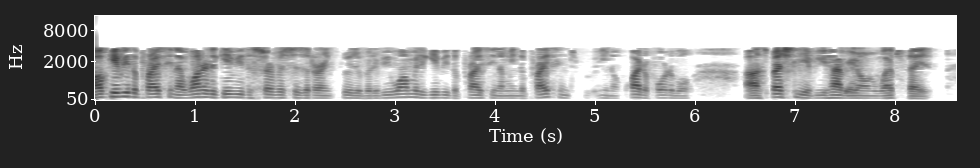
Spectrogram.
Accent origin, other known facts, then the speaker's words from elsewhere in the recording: Los Angeles, California, United States; I'm born here in the States. I'm born and raised in Los Angeles, but my parents are Mexican.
